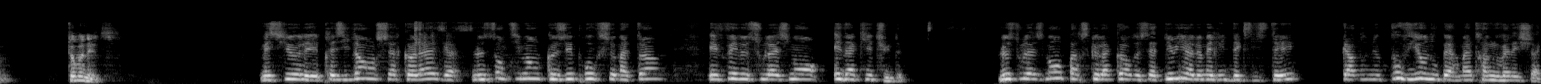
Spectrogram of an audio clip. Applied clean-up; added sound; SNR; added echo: neural mask model DeepFilterNet 3.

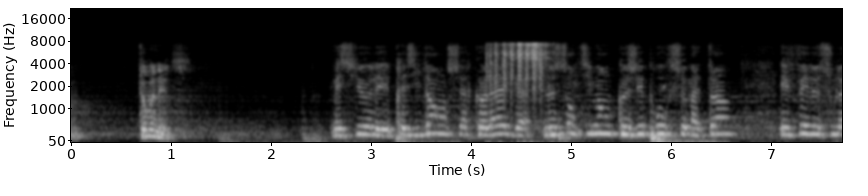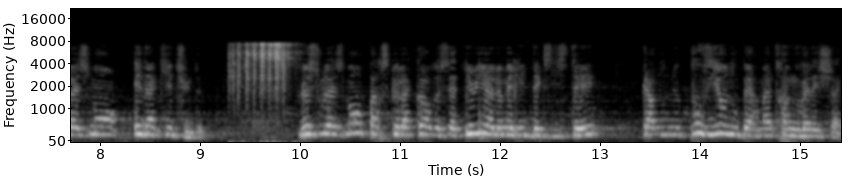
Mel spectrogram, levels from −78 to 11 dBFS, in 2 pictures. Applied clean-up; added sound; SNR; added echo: none; Tambourine; 4 dB; reverberation time 0.4 s.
